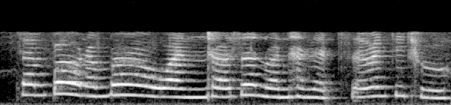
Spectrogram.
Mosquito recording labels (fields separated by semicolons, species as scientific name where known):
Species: no mosquito; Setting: cup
